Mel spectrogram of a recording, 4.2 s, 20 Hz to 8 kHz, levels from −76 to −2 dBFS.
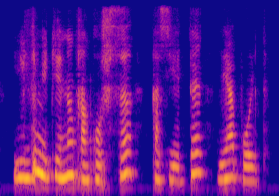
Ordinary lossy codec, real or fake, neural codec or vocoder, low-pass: AAC, 32 kbps; fake; codec, 16 kHz in and 24 kHz out, 1.1 kbps, FireRedTTS-2 codec; 7.2 kHz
